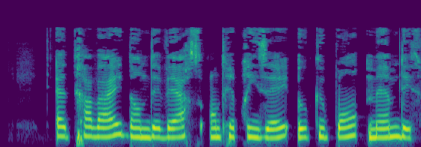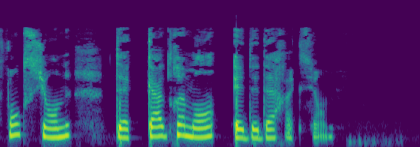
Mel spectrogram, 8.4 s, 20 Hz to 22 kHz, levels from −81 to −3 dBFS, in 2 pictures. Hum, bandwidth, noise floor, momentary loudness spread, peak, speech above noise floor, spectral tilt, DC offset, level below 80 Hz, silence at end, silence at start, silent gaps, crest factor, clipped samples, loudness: none; 11.5 kHz; -61 dBFS; 9 LU; 0 dBFS; 46 dB; -5 dB/octave; under 0.1%; -52 dBFS; 0.9 s; 0.55 s; none; 16 dB; under 0.1%; -16 LUFS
